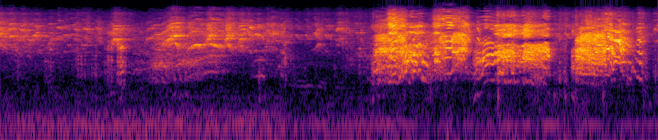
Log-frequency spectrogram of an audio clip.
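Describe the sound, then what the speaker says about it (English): Chickens and other fowl at a bird sanctuary in Colombia squabbling, with loud clucking and squawking bursts that grow frantic in the second half over a steady background of birdsong. "Like a bird fighting here."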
